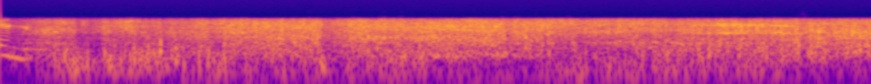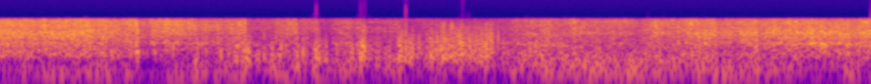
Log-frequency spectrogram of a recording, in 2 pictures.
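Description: Wind buffeting the camera microphone while skiing downhill, a loud, continuous rushing noise.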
